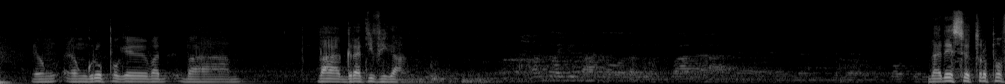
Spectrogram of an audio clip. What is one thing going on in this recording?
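A man speaks calmly into microphones.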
